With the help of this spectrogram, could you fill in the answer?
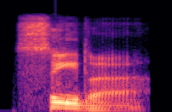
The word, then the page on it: cedar: British English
